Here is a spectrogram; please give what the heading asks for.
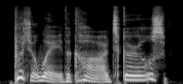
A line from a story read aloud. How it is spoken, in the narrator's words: cried my lady in a great tremor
